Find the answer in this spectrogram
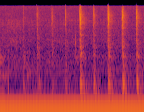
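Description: Acoustic guitar being lightly strummed as the song's intro begins: a run of quick, muted strokes ticking about five or six times a second, with faint notes sounding near the end.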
